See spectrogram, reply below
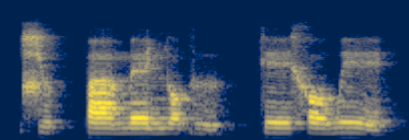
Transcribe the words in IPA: ɕ ɯ pː a m ɛ ɲ ɔ ɡ ɯ | k e x ɔ w e

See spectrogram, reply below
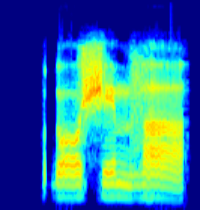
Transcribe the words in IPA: ɗ ɔ˧ ʃ e˦ m v a˦˨

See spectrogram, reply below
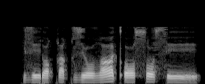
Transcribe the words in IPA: z e ɾ o q e q z y ðˤ ɛ kʼ o sˤ u s e

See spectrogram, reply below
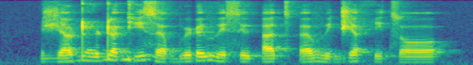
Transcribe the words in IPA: ʒ a˩˧ ɖʱ ə˨˥ ɖ ɐ˨˥ ɡ i˨˥ z ɐ˩ b ɨ˩˧ ɽ ɪ˨˥ v ɪ˩˧ s ɨ˩ ʔ a˩˧ t͡sʼ ɐ˩˧ v ɪ˩ d͡ʒ ɐ˨˥ h i˩ t͡s ɔ˩

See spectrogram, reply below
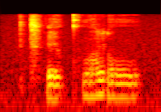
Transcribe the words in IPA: t͡sʼ e kʷʰ œ lˠ ɾ u

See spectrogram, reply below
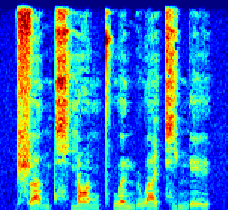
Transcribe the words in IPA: ʂ a˨˩ n t͡ɕʰ j ɑ˥˧ ŋ pʰ w ə˥˩ n ɻ w ä˧˥ t͡ɕ i˥˧ ŋ e˥˩ ɪ̯

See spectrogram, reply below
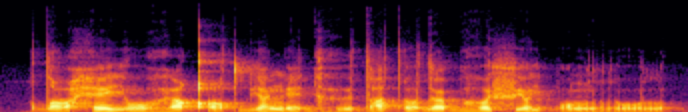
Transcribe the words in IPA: dˤ e˧˩˧ h e˦ j o˩˧˩ ɦ ɨ˩˥ qʼ o˩ tˤ bʲ a˩˧˩ ŋ e˩˥ ɡʱ ɨ˩˧˩ d a˩˧˩ t ɾ ɤ˦ d œ˦ bʱ ɤ˦ fʲ ɔ˦˨ j b ɔ˩˧˩ ŋ r o˩ l

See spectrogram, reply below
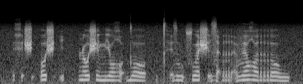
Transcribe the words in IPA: x ḛ ʃ ḭ ʔ o ʃ ḭ | ɳ o ʃ e mʲ e w ʁʷ æ̰ d̪ o | t̪ʰ ḛ z v ṵ sʷ æ ʃ ḭ z æ̰ r æ̰ v e ʁʷ æ r o w

